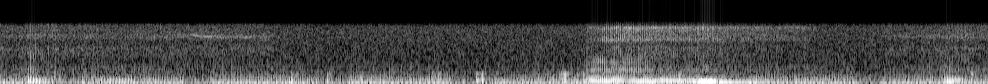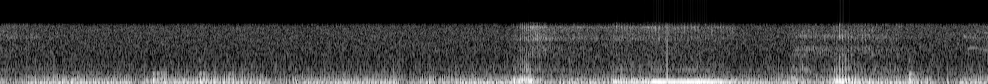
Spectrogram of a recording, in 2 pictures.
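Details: Low, rough, human-like rumbling snores recurring irregularly over steady background hum from Alicia; snoring.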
